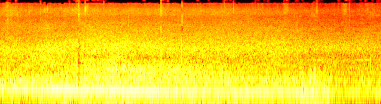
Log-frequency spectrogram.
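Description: A motor vehicle's engine running close by, a steady low hum over road noise that drops away about six and a half seconds in.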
